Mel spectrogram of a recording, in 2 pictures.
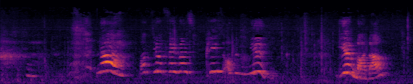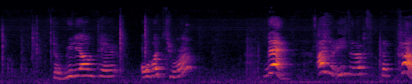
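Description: A young woman speaks dramatically, pausing between lines.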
